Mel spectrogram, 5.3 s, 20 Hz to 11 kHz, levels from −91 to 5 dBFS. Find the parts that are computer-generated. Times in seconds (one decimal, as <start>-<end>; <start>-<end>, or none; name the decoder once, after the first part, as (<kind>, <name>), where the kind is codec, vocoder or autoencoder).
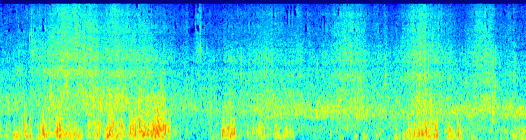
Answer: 0.7-1.3 (vocoder, BigVGAN v2); 2.9-4.6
